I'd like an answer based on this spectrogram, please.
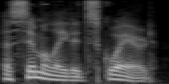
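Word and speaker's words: Assimilation²: the crossover Saga titled aim imation superscript 2 pronounced assimilated squared focused on the 11th Doctor Amy Pond and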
